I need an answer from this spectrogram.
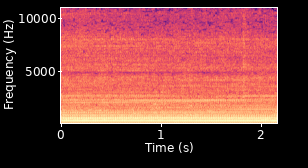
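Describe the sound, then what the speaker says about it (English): Air compressor running nearby to inflate inflatable toys, giving a loud, steady motor drone with a dense, rough hum that holds unchanged throughout, with no talk over it. "Bloody compressors, they're so noisy."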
